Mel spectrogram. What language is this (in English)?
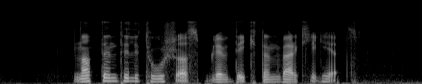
Swedish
